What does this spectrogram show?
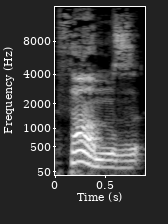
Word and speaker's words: thumb: You are all thumbs. You are all thumbs. Thumb یعنی انگشت شست و همونطور که میبینید بیشت ناخواناست و تلفظ نمیشه.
